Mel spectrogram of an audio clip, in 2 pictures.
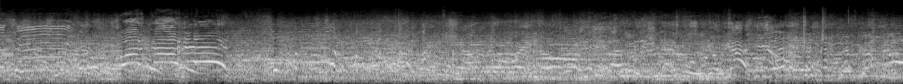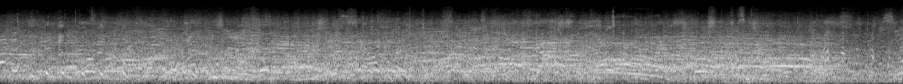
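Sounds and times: crowd babble: 0.0 - 18.0.

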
